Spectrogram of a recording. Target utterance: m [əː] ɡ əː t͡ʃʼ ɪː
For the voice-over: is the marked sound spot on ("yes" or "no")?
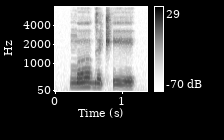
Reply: no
